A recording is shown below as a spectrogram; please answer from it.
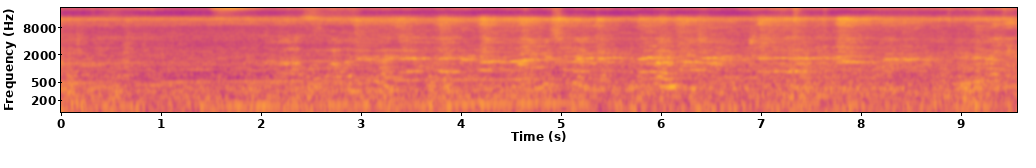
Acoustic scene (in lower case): subway train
